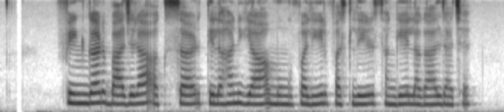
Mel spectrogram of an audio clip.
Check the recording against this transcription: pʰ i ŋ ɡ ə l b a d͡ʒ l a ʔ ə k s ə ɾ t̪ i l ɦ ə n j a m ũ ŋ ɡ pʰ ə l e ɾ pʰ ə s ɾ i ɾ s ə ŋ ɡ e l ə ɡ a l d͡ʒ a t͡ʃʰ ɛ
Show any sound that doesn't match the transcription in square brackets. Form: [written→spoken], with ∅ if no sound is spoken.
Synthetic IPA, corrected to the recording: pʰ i ŋ ɡ ə [l→ɾ] b a d͡ʒ [l→ɾ] a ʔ ə k s ə ɾ t̪ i l ɦ ə n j a m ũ ŋ ɡ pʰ ə l [e→i] ɾ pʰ ə s [ɾ→l] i ɾ s ə ŋ ɡ e l ə ɡ a l d͡ʒ a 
